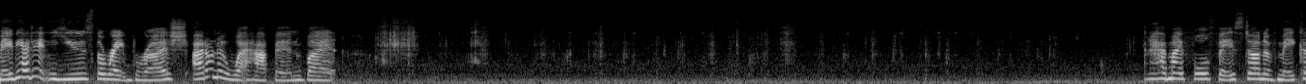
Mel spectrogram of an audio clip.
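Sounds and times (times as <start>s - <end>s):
steady low hum: 0.0s - 13.0s
person chewing with wet mouth clicks: 3.9s - 11.5s.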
